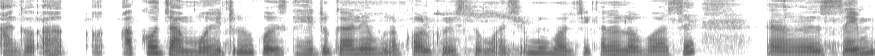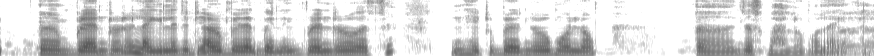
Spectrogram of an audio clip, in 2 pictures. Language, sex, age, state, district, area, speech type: Assamese, female, 18-30, Assam, Charaideo, urban, spontaneous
